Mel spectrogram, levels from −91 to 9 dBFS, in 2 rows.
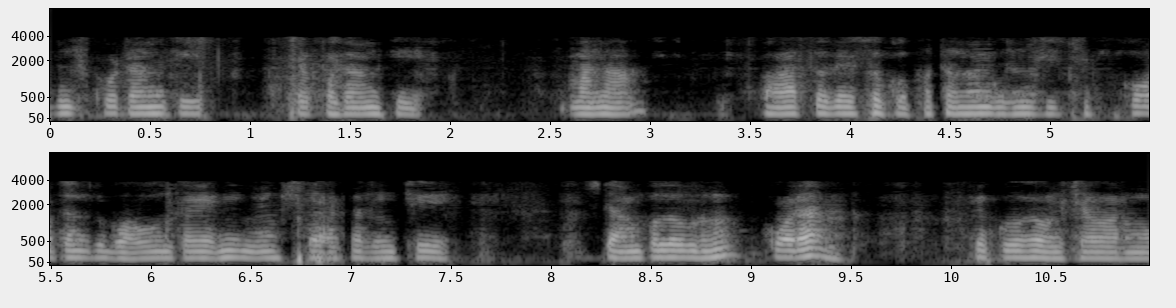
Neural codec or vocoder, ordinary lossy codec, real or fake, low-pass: codec, 44.1 kHz, 3.4 kbps, Pupu-Codec; AAC, 16 kbps; fake; 7.2 kHz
